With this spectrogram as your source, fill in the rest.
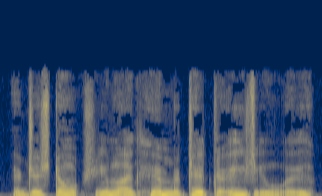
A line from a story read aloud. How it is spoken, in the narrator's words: Walker muttered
